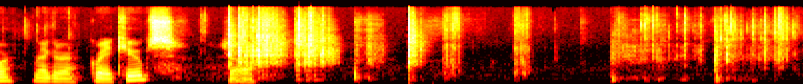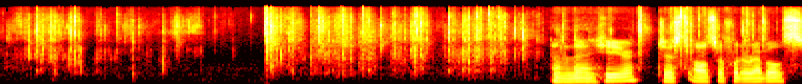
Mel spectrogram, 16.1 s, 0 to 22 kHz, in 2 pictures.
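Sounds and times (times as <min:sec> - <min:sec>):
plastic packaging crinkling: 0:06.2 - 0:16.0.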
